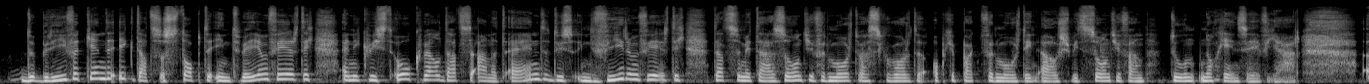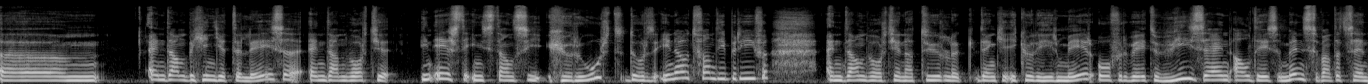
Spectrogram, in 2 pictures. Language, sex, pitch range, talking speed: Dutch, female, 170-210 Hz, 180 wpm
